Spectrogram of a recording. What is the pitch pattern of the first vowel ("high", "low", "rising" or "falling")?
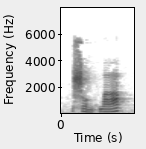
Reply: low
